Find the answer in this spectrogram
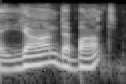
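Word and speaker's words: Jan de Bont: June 10th 1994 the film was directed by yon debont you know that's fun to say that is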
